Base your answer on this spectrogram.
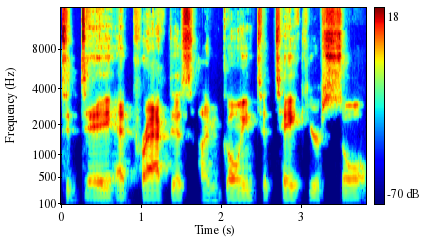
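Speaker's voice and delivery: extremely slow and totally serious. Retelling a teammate's threat at lunch: serious, imitating John Randle. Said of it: "he looks at me all serious, and he says".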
